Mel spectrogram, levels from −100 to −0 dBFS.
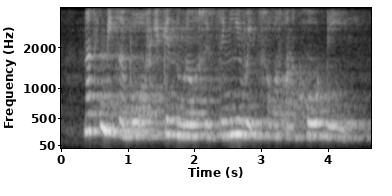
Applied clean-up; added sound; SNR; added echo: none; none; none; reverberation time 2.5 s.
